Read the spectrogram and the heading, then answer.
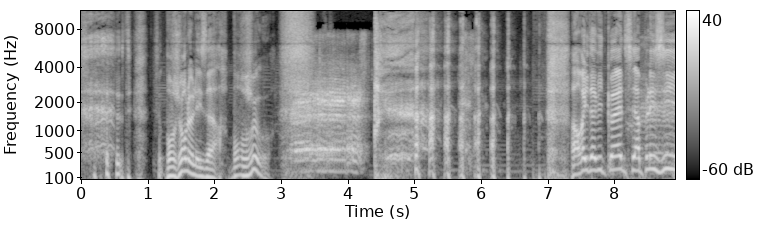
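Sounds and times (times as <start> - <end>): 
laughter: 0.0 - 0.8, 4.4 - 7.0
speech: 0.4 - 3.6, 5.0 - 6.0, 7.4 - 8.9
goats bleating: 3.1 - 4.4.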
